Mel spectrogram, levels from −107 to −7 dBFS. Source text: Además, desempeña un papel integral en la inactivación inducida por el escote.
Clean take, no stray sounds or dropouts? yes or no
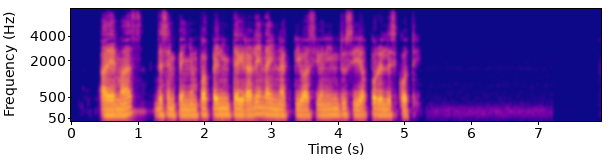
yes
